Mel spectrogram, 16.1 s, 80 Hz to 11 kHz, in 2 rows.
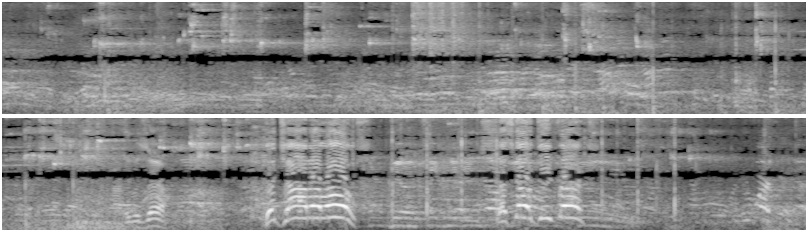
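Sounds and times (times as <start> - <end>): spectators chattering: 0.0 - 16.0.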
